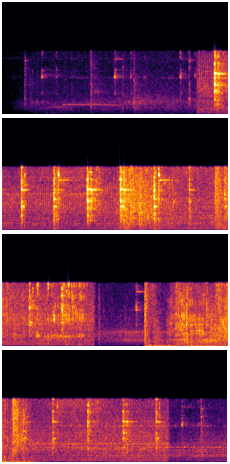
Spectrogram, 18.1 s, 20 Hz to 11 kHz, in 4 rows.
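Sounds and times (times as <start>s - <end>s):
water running: 9.2s - 10.9s.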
